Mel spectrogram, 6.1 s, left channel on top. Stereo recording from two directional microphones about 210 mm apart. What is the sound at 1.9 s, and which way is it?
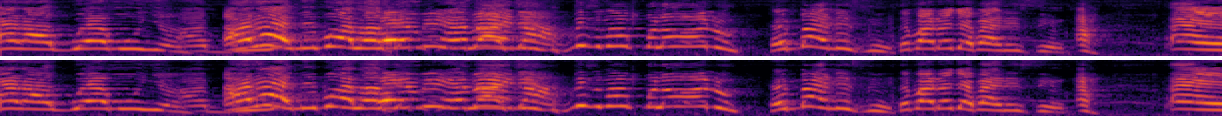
Speech, 5° left (ahead or behind).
